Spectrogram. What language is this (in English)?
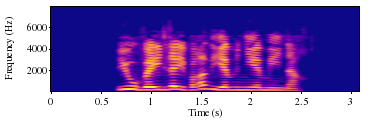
Kabyle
